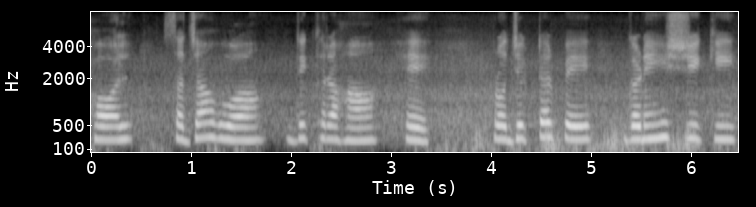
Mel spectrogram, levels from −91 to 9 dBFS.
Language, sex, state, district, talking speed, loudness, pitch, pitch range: Hindi, female, Madhya Pradesh, Dhar, 100 wpm, -14 LUFS, 250 Hz, 240-260 Hz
